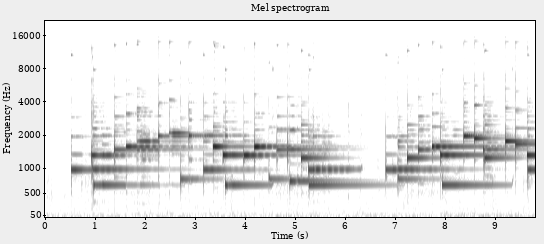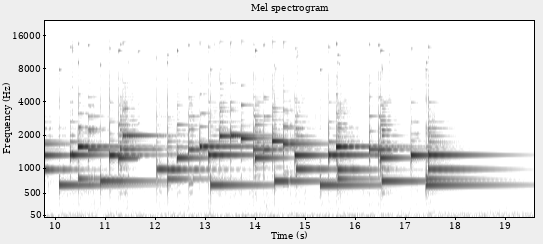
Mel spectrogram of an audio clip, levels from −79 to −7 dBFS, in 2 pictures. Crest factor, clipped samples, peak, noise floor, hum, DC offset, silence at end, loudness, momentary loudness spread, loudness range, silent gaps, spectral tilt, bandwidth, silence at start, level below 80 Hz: 18 dB; under 0.1%; -12 dBFS; -72 dBFS; none; under 0.1%; 0.7 s; -28 LUFS; 13 LU; 5 LU; none; 0.5 dB/octave; 15 kHz; 0.5 s; -76 dBFS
